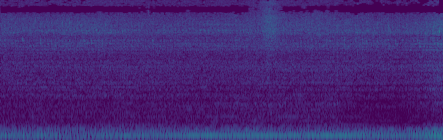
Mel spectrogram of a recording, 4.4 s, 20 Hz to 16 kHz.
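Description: John Deere Z930M zero-turn mower's V-twin engine running steadily while mowing, heard from a distance as a steady low hum.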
